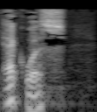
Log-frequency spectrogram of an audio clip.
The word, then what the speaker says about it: Equus: And the reason Hyundai was invited to the table is because of their, at the time, brand new model, which was the Equus. And I think I'm hoping I'm saying that right. It's a weird name. It's EQUUS, I think. – Yeah, you're saying it.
